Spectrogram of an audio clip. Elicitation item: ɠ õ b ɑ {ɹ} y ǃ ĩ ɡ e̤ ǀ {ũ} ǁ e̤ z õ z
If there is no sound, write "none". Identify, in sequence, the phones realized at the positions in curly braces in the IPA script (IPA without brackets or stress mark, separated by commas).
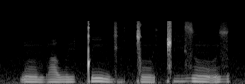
w, õ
